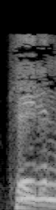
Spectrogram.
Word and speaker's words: Caiden: His name is Holden the Crown Holder. – Caiden the Crown Caiden Holder. the Crown Holder. How do you say it? – Caiden the Crown Holder.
